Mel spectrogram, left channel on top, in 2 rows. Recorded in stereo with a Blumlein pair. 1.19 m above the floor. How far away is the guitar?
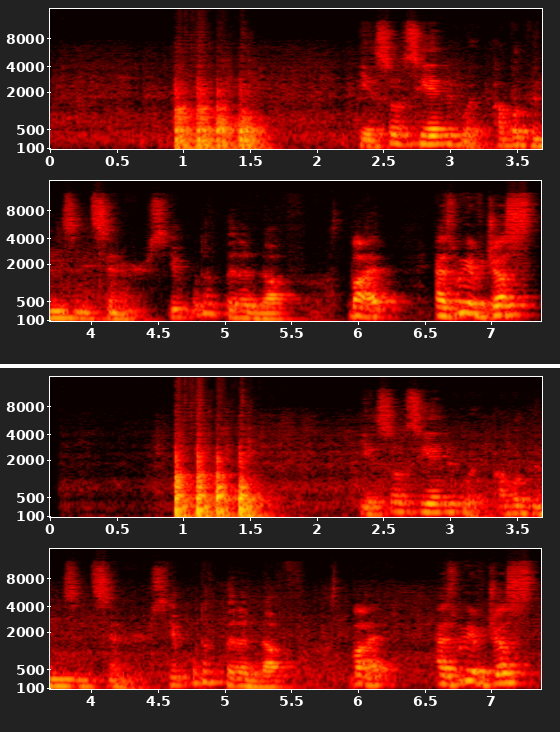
No guitar in this recording.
